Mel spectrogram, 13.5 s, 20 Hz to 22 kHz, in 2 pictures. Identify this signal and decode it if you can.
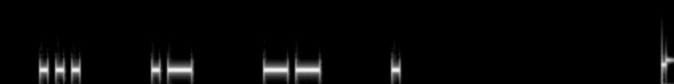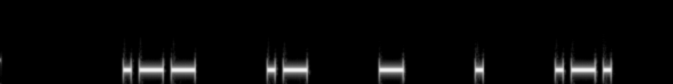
Morse code, heard as a keyed tone, about 15 wpm, spaced as for 9 wpm, 700 Hz. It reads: SAME WATER
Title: 3x Character Spacing - Top 300 Words - 15wpm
